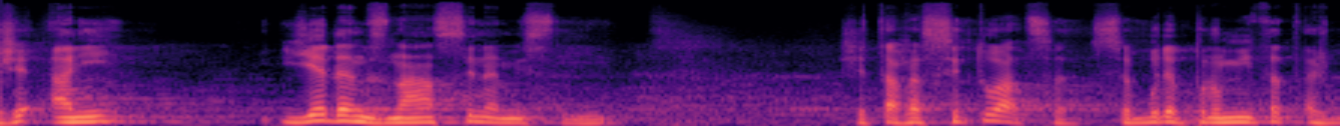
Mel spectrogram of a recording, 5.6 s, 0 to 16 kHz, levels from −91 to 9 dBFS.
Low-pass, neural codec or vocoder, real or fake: 14.4 kHz; codec, 44.1 kHz, 7.8 kbps, DAC; fake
